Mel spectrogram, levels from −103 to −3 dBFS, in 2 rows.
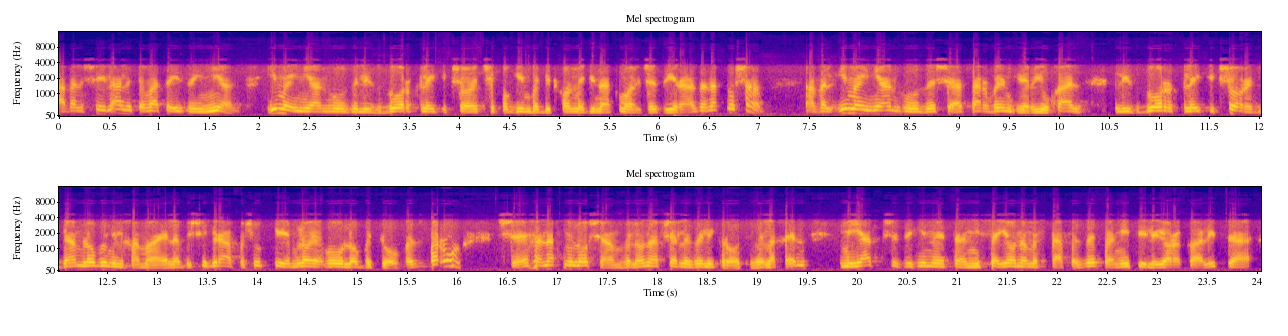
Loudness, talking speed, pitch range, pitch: -15 LUFS, 155 wpm, 115-140 Hz, 125 Hz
